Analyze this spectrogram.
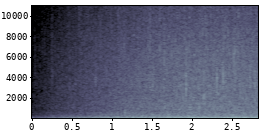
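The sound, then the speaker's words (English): Steady rain falls on a hiker as a dense, even hiss, swelling slightly louder over the first second and then holding constant, with soft pattering drops and no voices. “The next day, I had hiked for a few hours when it started to rain.”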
